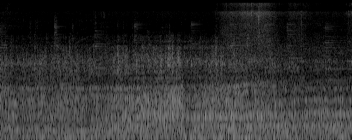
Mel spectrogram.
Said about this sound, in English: Definitely a Coast Guard helicopter.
